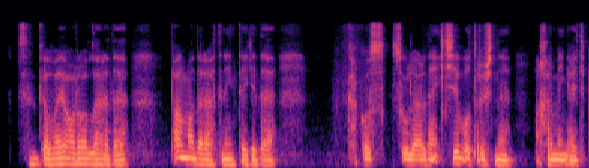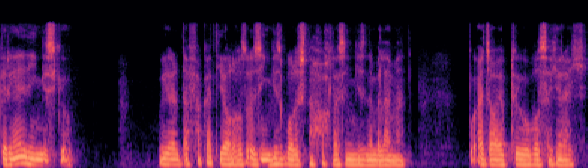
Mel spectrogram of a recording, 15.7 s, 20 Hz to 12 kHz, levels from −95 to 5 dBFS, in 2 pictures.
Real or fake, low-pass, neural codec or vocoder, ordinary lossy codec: real; 7.2 kHz; none; none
